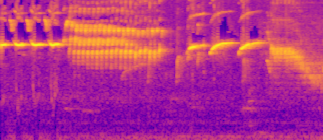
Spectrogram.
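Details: Kept canary singing: a few sharp whistled notes, then a long rolling, buzzy trill, followed by rising whistled slurs and a descending rattling trill at the end; low background hum.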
